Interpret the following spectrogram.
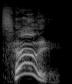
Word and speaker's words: Telly: I'm telly rhymes with jelly.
